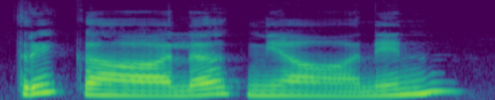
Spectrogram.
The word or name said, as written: Trikala Jnani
